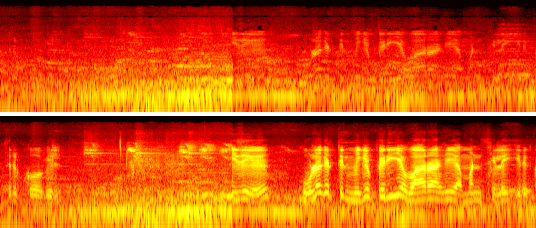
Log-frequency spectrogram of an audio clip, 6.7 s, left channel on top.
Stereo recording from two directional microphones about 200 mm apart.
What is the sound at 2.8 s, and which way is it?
Speech, 50° right (ahead or behind).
